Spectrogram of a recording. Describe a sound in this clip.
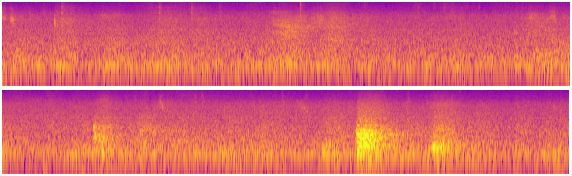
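Cloth robes rustle softly as men embrace one another.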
